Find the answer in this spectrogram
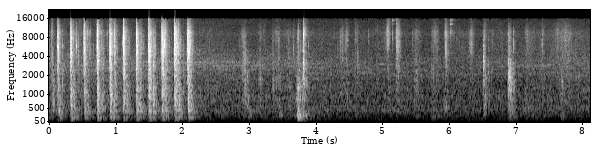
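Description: Hedge cutting: a fast, even run of about sixteen sharp clicks over a faint low hum in the first two seconds, then a few scattered single clicks.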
